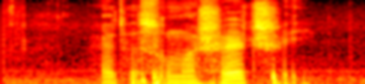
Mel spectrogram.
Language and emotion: Russian, neutral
